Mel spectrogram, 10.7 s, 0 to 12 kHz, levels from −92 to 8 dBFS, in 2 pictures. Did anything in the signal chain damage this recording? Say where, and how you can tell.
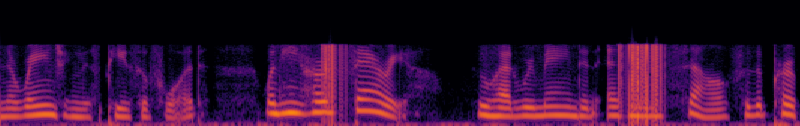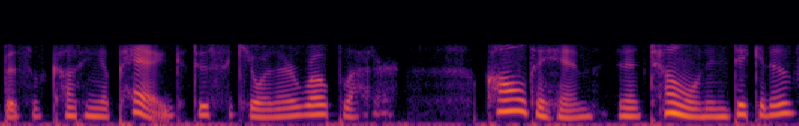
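Yes. Bit errors on the digital phone line hit the transmission stage in two bursts, from 2.14 to 2.36 s and from 4.12 to 4.43 s. Each flipped bit corrupts one mu-law sample, and when the sign or a high-order bit is hit, the sample jumps far from its neighbours, so you hear sharp ticks as crackle over intact speech. The second burst is denser, at an error rate of around one and a half percent against roughly one percent for the first. On a waveform these show as isolated single-sample spikes. On a spectrogram they appear as thin vertical broadband lines.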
